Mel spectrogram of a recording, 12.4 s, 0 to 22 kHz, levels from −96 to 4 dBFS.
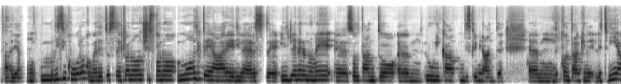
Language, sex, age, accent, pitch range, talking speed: Italian, female, 20-39, native, 175-210 Hz, 120 wpm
